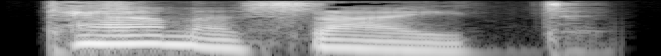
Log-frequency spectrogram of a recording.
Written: kamacite

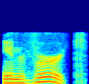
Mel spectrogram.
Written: invert

